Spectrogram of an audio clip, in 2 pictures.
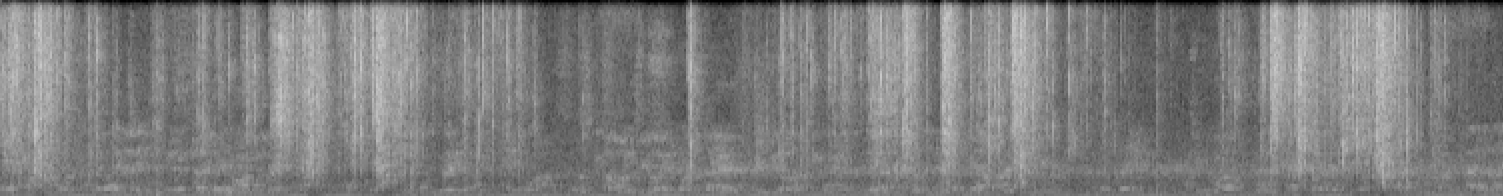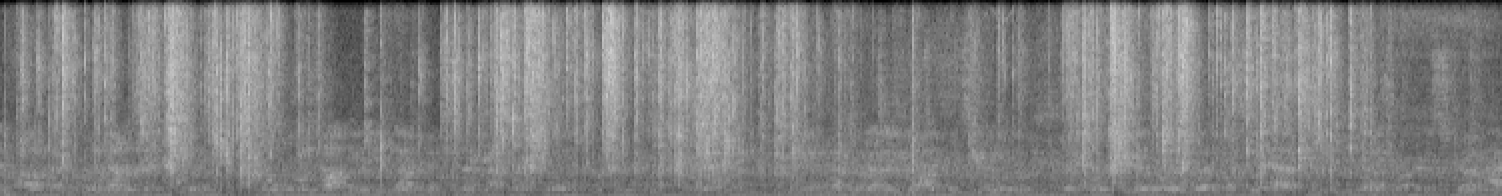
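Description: Foil trading-card pack wrappers of Topps Chrome Sapphire baseball packs crinkling and tearing open, and the cards being handled and shuffled, as many short crackles over a steady low hum.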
